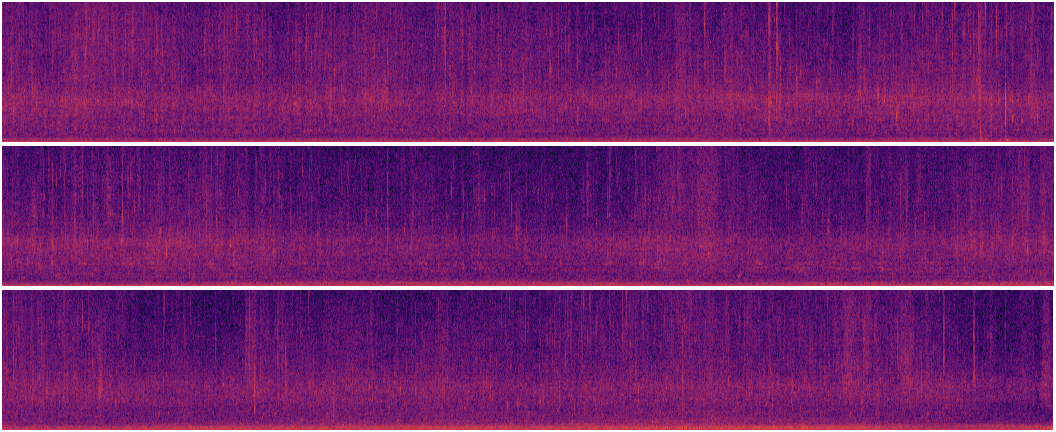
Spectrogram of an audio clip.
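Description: A boat engine running steadily with a low hum, with water sloshing around the hull. The engine grows louder over the last several seconds.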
